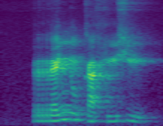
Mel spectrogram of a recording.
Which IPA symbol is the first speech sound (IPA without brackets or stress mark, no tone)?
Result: r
